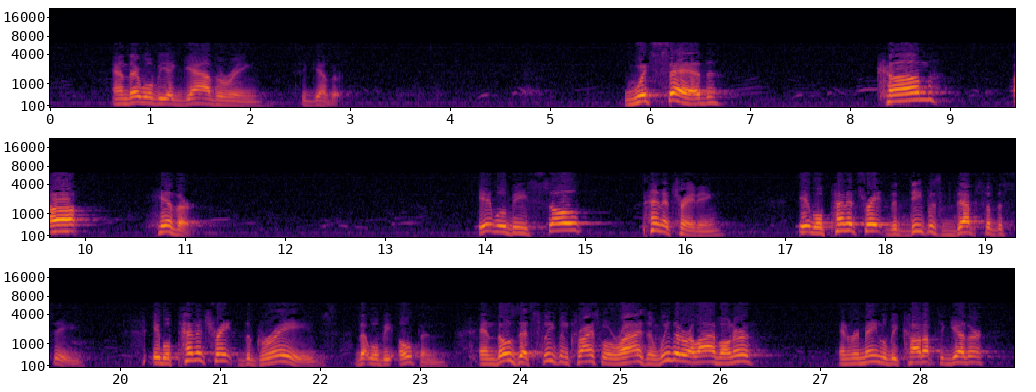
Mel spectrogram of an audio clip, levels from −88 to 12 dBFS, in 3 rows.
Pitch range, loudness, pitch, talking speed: 170-255 Hz, -23 LUFS, 210 Hz, 120 wpm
